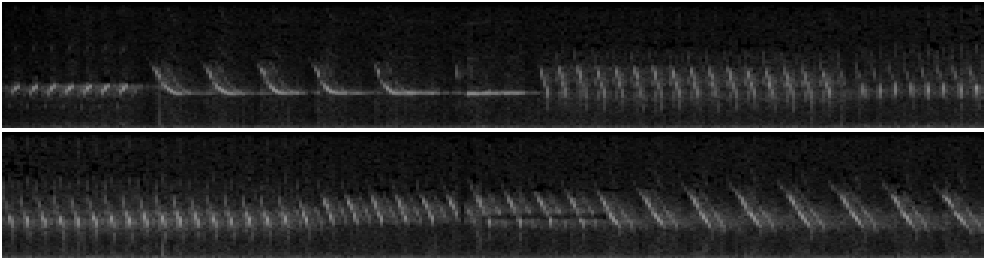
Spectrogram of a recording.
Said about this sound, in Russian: Тюрьму посещает пастор со своей чопорной женой, которая в ожидании его сидит рядом с Чарли у открытого окна, из которого доносится пение птиц.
